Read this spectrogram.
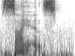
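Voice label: "science", Canadian English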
